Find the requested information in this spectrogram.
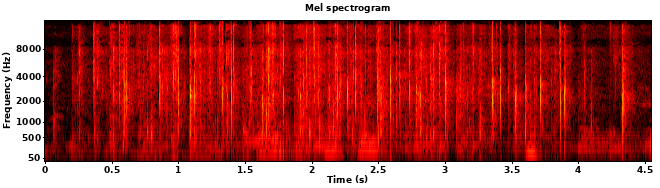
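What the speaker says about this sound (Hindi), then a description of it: "चलो बच्चों को ताली बजा लो अपने लिए।" Schoolchildren at a gathering clap for themselves in quick, uneven bursts of sharp hand claps, close and fairly loud, with voices talking over and between the claps.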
